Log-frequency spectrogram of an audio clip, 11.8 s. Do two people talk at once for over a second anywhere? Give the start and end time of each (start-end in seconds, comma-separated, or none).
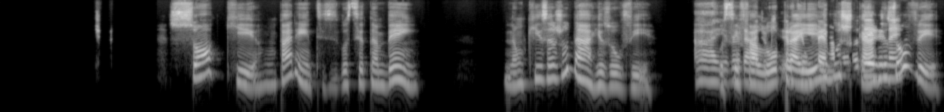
9.0-11.2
